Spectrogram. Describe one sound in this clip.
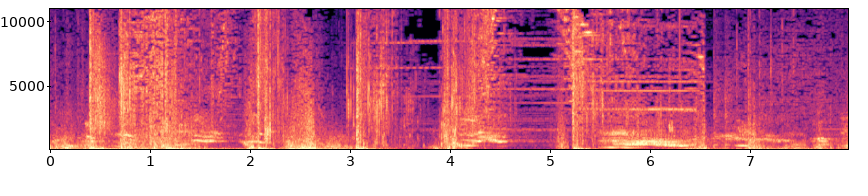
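An electric crackle bursts as a bolt strikes.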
